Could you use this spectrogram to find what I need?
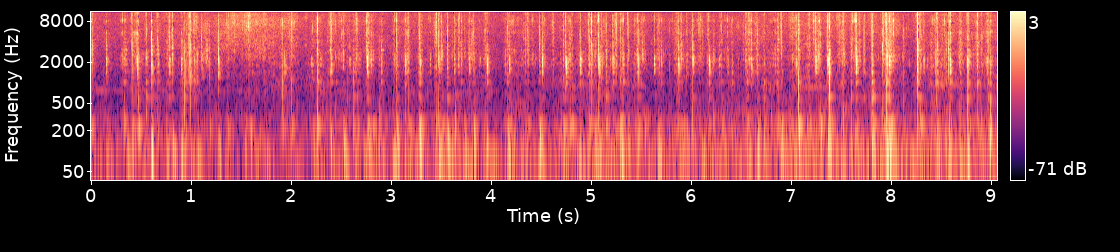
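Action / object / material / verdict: scrape / corrugated plastic tube / plastic / none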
